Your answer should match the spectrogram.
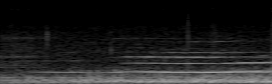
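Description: A recording of humpback whale song played through a smart speaker as background music: a long, steady tonal moan with a faint upward bend, carried over a low, rumbling wash of water noise. It plays alone at moderate volume, with no voices.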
